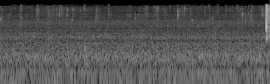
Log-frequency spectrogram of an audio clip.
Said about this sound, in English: All right, it's got to come to a boil. It's bubbling away.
